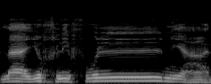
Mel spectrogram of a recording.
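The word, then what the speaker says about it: لَا يُخْلِفُ الْمِيعَادَ: You basically, because it's not in the beginning of the word like this one, so we don't pronounce it. La yukhliful mi'ad.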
